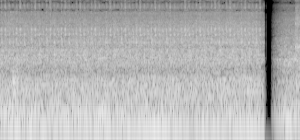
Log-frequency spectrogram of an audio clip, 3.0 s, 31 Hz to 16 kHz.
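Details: Ford Ranger 2.2 diesel after injector repair (no-start fixed), next morning with sound-deadening pad fitted and engine settled in: steady, fairly quiet idle with even rumble, no hard knocking or hunting; healthy.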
